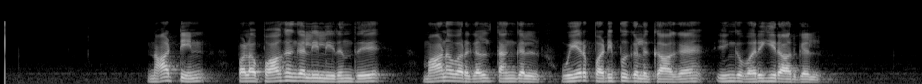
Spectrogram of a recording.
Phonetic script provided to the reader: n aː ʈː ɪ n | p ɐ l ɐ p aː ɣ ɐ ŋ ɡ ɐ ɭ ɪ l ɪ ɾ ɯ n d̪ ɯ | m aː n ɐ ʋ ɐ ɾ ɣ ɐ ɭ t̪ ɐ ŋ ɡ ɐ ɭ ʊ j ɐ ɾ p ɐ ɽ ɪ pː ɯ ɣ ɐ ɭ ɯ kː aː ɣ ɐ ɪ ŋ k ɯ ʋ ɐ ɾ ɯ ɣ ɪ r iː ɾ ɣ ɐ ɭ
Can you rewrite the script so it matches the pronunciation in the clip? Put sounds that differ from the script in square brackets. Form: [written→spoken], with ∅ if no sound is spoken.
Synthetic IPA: n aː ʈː ɪ n | p ɐ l ɐ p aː ɣ ɐ ŋ ɡ ɐ ɭ ɪ l ɪ ɾ ɯ n d̪ ɯ | m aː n ɐ ʋ ɐ ɾ ɣ ɐ ɭ t̪ ɐ ŋ ɡ ɐ ɭ ʊ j ɐ ɾ p ɐ ɽ ɪ pː ɯ ɣ ɐ ɭ ɯ kː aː ɣ ɐ ɪ ŋ [k→ɡ] ɯ ʋ ɐ ɾ ɯ ɣ ɪ r [iː→aː] ɾ ɣ ɐ ɭ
